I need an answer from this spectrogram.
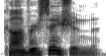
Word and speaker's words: conversation: the ac reaction okay three conversation conversations conversation the stresses on the essay conversation which is the third syllable in this word conversation and the last one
